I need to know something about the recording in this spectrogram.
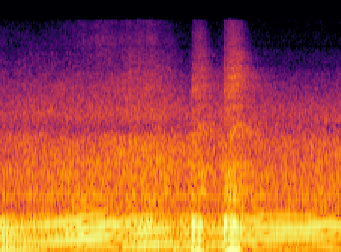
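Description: A car exhaust pops and crackles.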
